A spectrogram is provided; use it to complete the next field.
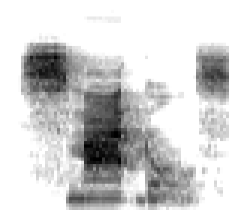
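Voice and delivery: very thick Boston accent, no r in smart. Suggesting an episode title, thick Boston accent. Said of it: "very thick Boston accent".

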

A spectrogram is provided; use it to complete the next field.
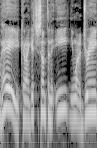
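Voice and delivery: acted super calm voice. Retelling a film scene, acting the character's offer: imitating a super calm host. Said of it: "super calm".

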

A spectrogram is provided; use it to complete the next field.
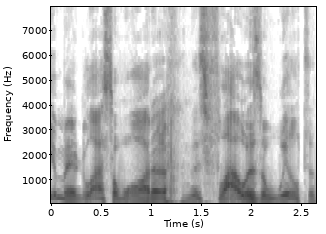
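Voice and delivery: soft, laid-on Cajun southern drawl. Mocking how Brian Kelly talked after going to LSU, in a Brian Kelly Cajun drawl. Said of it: "adopt like a Cajun Southern drawl".

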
